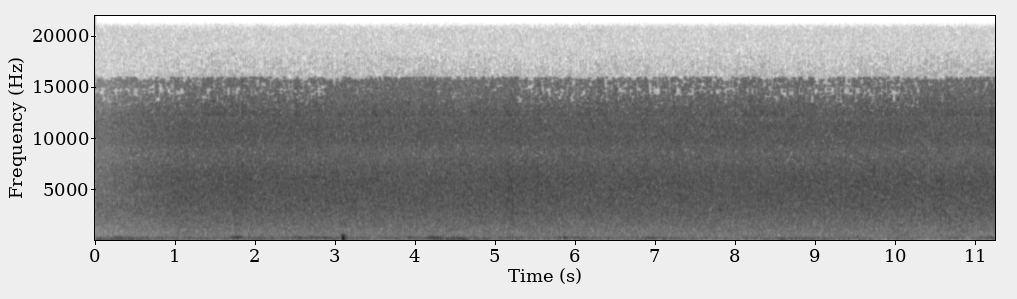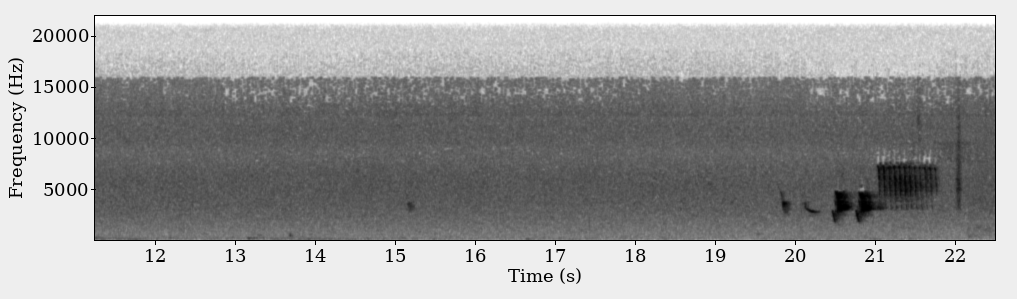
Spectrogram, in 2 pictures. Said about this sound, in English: Wait, let's just sit and see if the bird calls will go in. Okay.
